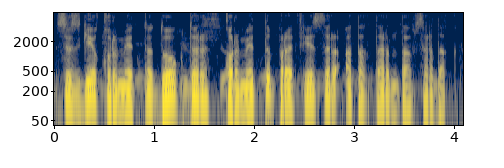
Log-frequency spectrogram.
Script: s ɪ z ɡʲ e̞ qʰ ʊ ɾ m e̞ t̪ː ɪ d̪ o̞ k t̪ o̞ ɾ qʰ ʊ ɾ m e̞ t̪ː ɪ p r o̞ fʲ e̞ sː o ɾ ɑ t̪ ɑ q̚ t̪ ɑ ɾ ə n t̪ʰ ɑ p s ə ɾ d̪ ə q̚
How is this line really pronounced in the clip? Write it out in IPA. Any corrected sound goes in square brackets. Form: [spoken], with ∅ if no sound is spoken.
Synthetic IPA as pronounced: s ɪ z ɡʲ e̞ qʰ ʊ ɾ m e̞ t̪ː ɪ d̪ o̞ k t̪ o̞ ɾ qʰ ʊ ɾ m e̞ t̪ː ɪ p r o̞ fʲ e̞ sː o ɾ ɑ t̪ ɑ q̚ t̪ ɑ ɾ ə n t̪ʰ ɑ p s ə ɾ d̪ ə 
